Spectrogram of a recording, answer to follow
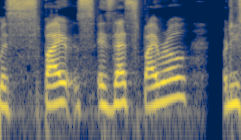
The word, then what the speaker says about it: Spiro: me volume come on yo y'all always got pronunciation of names all i need to know spiro yes i would be awesome at a game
